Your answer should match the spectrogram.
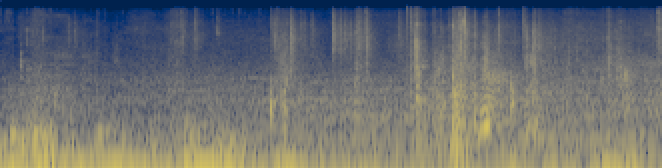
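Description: Rustle of a handheld camera being carried, with footsteps and scattered knocks and clicks.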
